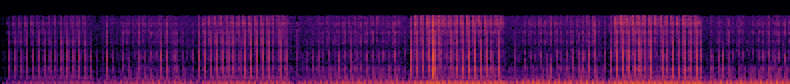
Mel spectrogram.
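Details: Domestic cat giving a deep, loud purr, a sound most often expressing contentment and relaxation; low rumbling pulses repeat steadily at about four per second indoors, with a faint soft background hiss.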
